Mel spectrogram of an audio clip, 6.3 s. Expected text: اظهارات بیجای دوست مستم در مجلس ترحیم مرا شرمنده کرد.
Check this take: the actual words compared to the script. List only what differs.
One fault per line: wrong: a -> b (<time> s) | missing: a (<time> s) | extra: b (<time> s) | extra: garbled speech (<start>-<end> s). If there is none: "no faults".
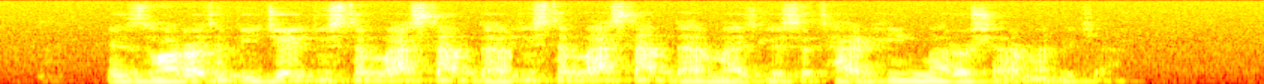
extra: دوست مستم در (2.6 s)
